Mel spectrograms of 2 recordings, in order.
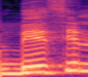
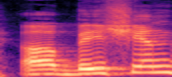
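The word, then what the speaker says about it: Bayesian: network बेसिन network मतलब different different pronunciation है बशियन भी बोल सकते हैं बायन नेटवर्क भी बोल सकते हैं बायन नेटवर्क यूजुअली प्रोफेसर इसके प्रोनाउंस में यूज करते हैं तो ये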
